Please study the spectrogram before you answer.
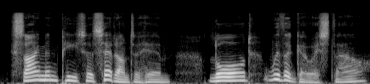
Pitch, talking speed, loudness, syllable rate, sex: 150 Hz, 145 wpm, -17 LUFS, 4.3 syllables/s, male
